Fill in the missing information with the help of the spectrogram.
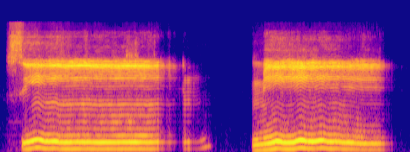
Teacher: tidak diimalahkan toknya, tetapi to, sin, mim dibaca izhar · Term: izhar dan sakta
